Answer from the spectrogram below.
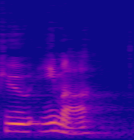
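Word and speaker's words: poiema: It's P-O-I-E-M-A. It's pronounced pu-ema. Probably not in the Greek, but in the South it's pronounced that way.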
